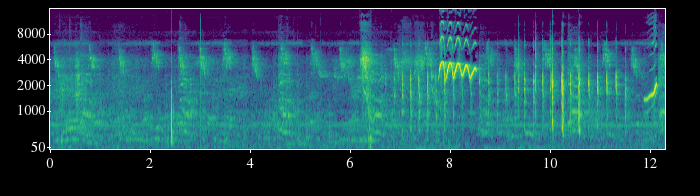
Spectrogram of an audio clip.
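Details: Kept talking parrot utters soft chirps, then a loud wavering whistle and a fast series of clicking, chattering notes, ending on a rising whistle; a low hum persists.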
